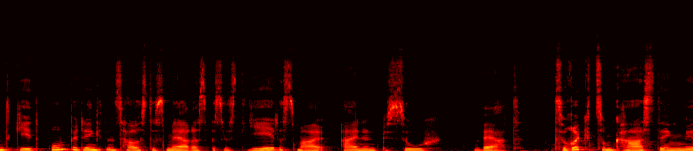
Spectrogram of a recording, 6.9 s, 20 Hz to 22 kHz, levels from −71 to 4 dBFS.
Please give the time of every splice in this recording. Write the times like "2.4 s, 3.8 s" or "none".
none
